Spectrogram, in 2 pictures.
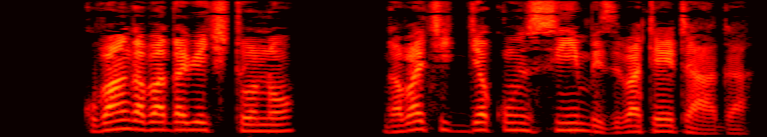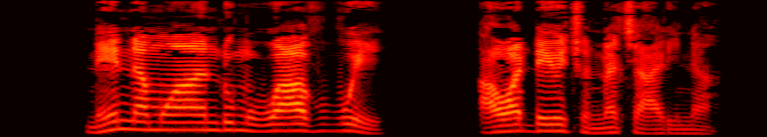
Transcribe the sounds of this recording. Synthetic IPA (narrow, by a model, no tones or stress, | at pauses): kuβaːŋɡaβaɡaβje̞ːci̥to̞no̞ | ŋɡaβaciɟːakunsiːmbiziβate̞ːta̰ːɡa̰ | ne̞nːamwaːndumuβwaːvuβwe̞ | awadːejoco̞nːaca̰ːlḭna̰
